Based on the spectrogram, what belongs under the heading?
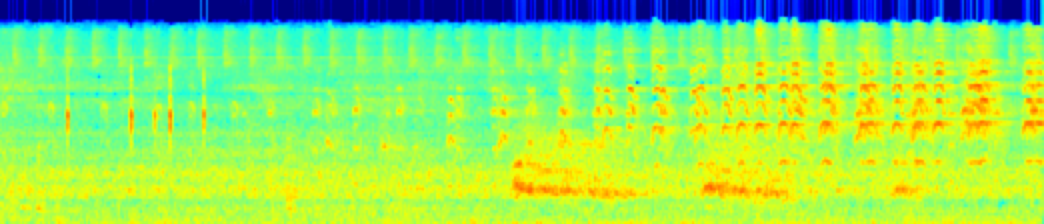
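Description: Southern lapwing giving loud, harsh, strident notes in a rapid excited series, building after a few scattered sharp clicks at the start.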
